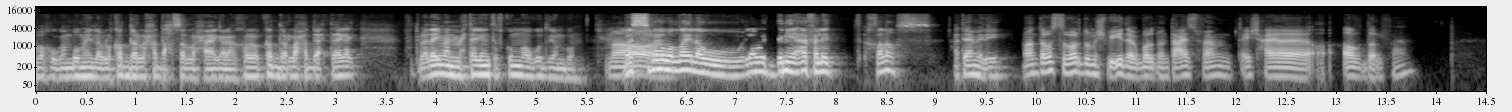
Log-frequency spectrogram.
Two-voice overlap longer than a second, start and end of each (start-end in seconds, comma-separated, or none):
none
